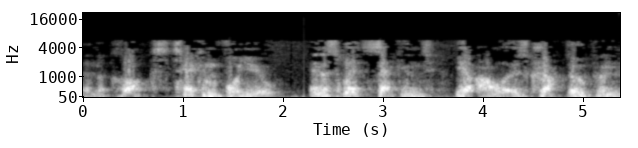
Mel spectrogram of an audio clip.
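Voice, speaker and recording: A man puts on a raspy character voice at an extremely high pitch, speaking at a moderate pace. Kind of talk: horror film character impression. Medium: voice reel. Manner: slow, calm, menacing.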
